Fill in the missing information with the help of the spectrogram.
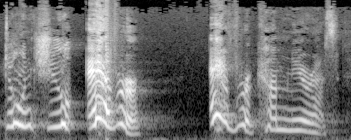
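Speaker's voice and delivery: very high, loud command; explosive, authoritative warning; furious shouting. Retold or imitated. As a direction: shout it down at a cowering enemy. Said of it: "I'm shouting at him".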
